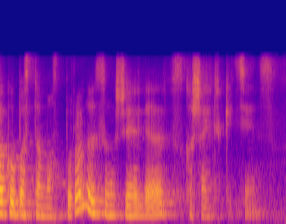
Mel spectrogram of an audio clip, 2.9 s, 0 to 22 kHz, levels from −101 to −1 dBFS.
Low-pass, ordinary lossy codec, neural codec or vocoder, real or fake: none; none; codec, 16 kHz, about 1 kbps, DyCAST, with the encoder's durations; fake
